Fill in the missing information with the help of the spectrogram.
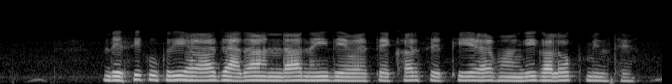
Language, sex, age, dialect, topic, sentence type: Chhattisgarhi, female, 31-35, Eastern, agriculture, statement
